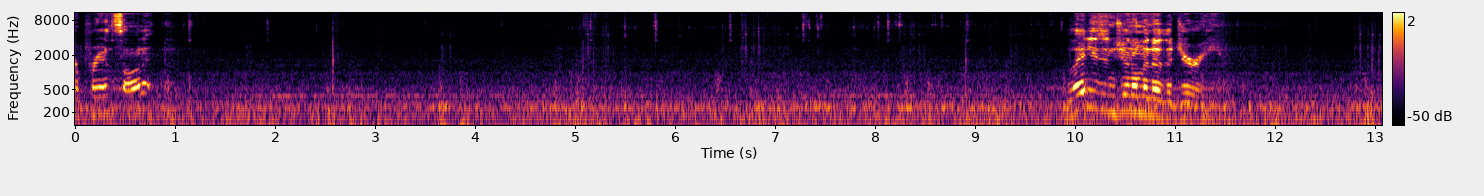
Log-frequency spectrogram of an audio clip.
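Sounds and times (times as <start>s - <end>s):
car cabin rumble: 0.0s - 13.0s
faint clicks and rattles: 1.1s - 10.0s, 11.7s - 13.0s.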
